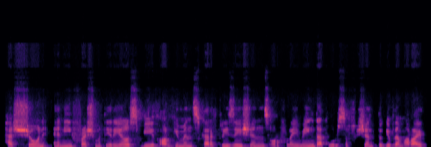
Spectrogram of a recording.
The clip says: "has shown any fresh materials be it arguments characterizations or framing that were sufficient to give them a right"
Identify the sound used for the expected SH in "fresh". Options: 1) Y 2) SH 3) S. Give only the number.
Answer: 2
